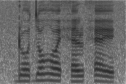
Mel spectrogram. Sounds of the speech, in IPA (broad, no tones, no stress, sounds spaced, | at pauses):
ɖ o d o ʁʷ ʌ e̯ h ɛ ɭ h ɛ e̯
